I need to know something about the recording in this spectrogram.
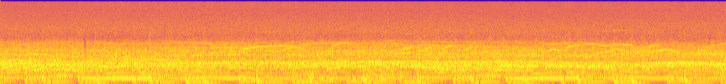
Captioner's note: applause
